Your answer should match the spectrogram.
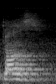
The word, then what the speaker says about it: does: We never say, what does it mean? Because does is too strong a vowel for so weak a word, so unimportant weak. We always say, what does it mean? And probably your best target there is no vowel at all, just D and Z.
